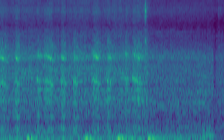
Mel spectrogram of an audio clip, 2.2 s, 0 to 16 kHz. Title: Mitsubishi Lancer 2004, hard starting engine usually on cold morning. and this is what we did.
